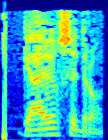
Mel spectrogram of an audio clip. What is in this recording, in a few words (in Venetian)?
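"galo sedron", Veneto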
